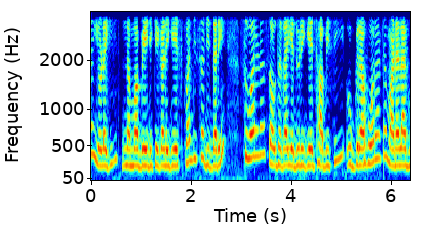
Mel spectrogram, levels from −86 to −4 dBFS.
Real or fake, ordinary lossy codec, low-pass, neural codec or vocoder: fake; none; 3.6 kHz; autoencoder, 48 kHz, 128 numbers a frame, DAC-VAE, trained on Japanese speech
